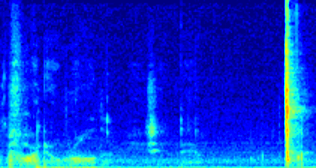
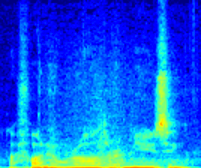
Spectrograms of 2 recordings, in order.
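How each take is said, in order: First: Breath only, no voice, a private joke; whispered to the viewers as he repeats himself. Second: Said in the usual way. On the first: Pretend. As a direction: whisper it, repeating the line as a sly aside.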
